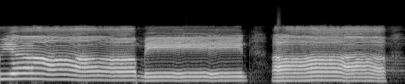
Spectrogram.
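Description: A man singing a Telugu Christian hymn of praise in long, drawn-out held notes, the melody stepping down in pitch, with a brief pause for breath about two and a half seconds in.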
